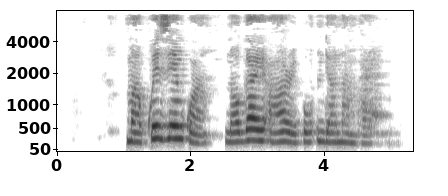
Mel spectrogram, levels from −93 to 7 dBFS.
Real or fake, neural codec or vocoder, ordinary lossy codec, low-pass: real; none; MP3, 32 kbps; 7.2 kHz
